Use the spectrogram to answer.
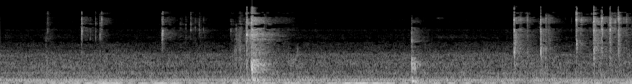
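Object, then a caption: Bar of soap cut with a small blade. A small blade scratches cross-hatch cuts into the surface of a solid orange bar of soap held in the hand. Short, bright scraping ticks come in scattered bursts over a steady low hum near 200 Hz, with one louder, longer scrape in the middle.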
